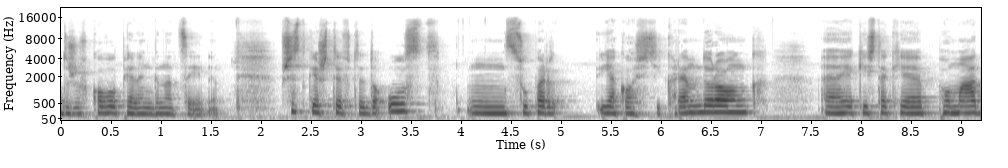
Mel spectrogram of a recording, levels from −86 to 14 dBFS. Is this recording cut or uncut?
uncut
